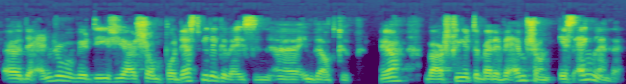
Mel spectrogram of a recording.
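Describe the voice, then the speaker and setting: Quick and animated, this Dutch guest in his fifties, a parent of athletes, talks casually in his native Dutch-accented speech, stumbling through fillers and restarts. His medium-pitched voice is darkish and slightly rough, recorded dry with the highs cut off.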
